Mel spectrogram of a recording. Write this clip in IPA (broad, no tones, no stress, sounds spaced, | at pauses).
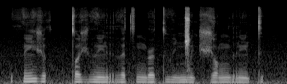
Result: θ ĩ ʒ ʊ θ tː ɔ ʒ ð ĩ r ð ɛ t͡s ŋ ə˞ t v i ŋ͡ǁ ĩ t͡ʃ ʒ ɔ ŋ r ĩ t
